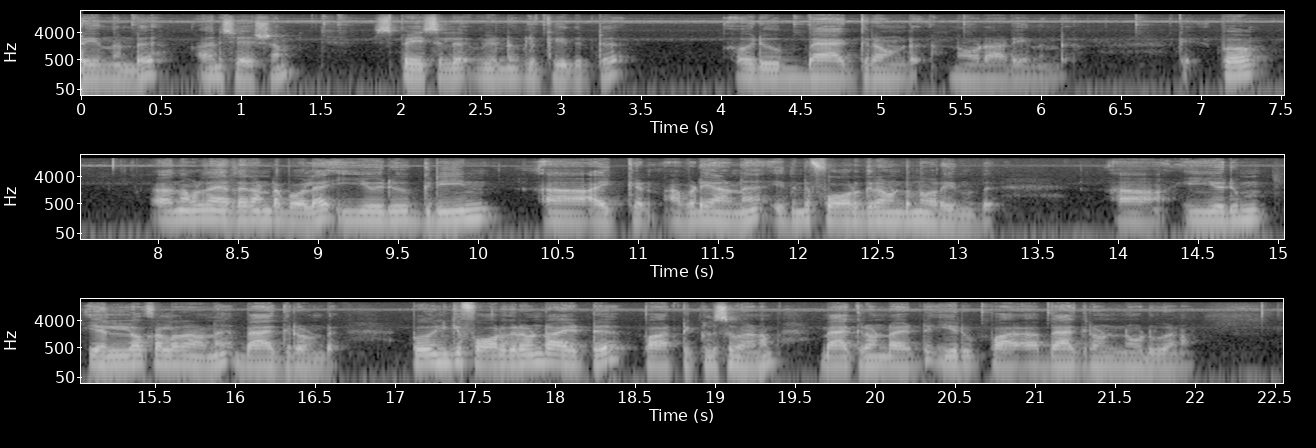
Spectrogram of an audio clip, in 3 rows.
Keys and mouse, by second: 1.5 click, 2.8 click, 4.4 click, 5.5-6.5 drag, 20.6 click.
